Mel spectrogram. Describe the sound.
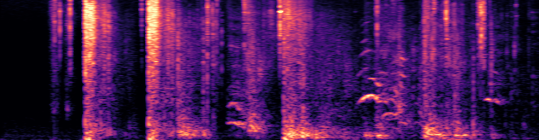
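Shotgun blasts from a film scene, a few loud booming shots spaced apart, with voices talking between and around them.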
